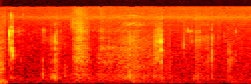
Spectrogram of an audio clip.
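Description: Someone bites into dough-covered roast peacock, then chews with soft, irregular crunches and wet mouth sounds, fairly faint, with no talking.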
